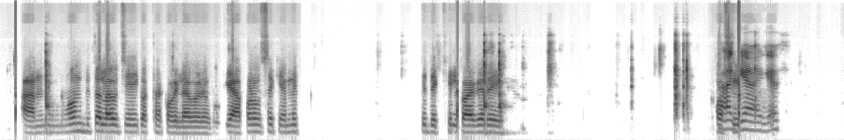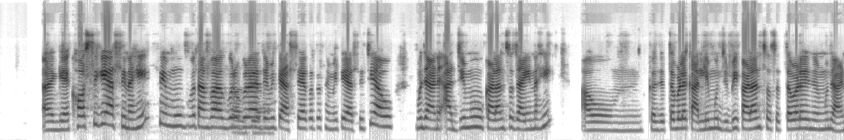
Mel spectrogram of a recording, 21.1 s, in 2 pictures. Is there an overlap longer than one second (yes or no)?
no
